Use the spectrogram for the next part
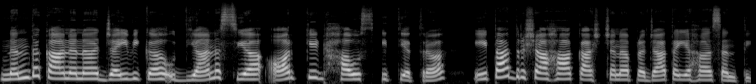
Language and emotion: Sanskrit, neutral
